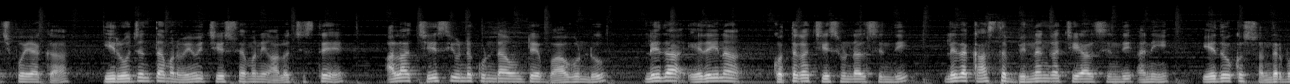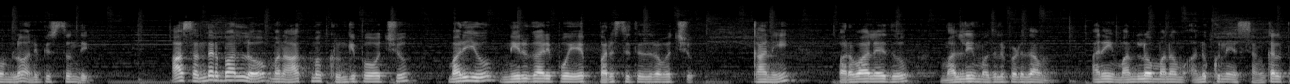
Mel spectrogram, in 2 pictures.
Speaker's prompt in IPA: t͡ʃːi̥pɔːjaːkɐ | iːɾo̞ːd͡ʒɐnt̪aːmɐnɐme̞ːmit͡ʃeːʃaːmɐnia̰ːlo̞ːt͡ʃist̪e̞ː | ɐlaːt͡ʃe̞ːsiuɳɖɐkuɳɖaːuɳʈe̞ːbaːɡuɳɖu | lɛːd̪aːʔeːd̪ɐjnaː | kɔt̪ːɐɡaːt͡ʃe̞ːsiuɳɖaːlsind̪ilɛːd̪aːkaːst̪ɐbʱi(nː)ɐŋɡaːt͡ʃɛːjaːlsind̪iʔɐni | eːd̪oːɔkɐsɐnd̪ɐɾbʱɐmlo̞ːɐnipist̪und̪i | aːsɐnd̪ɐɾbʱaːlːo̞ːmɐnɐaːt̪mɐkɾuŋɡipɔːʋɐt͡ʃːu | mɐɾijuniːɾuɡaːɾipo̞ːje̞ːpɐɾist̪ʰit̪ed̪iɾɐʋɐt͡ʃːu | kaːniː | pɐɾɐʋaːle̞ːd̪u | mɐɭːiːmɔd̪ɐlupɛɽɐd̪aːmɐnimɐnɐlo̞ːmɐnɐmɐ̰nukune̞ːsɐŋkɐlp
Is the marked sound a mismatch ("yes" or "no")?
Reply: no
